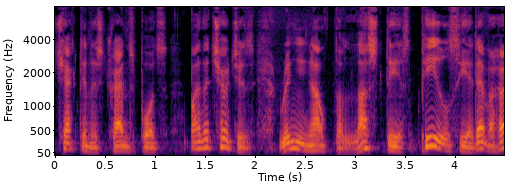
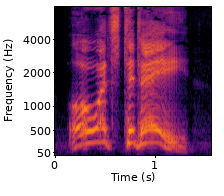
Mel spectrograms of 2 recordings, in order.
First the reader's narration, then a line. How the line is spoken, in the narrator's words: cried Scrooge, calling downward to a boy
